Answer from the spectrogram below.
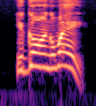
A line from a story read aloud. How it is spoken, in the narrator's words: I yelled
